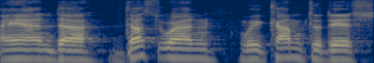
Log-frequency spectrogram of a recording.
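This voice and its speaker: A man with a Spanish accent on a very clean recording with a silent background. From Argentina. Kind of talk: lecture. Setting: stage with audience. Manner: halting.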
